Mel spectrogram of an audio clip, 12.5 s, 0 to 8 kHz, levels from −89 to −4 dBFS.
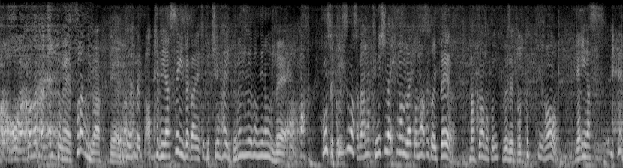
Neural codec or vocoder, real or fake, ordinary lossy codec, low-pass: codec, 24 kHz, 1 kbps, SNAC; fake; Opus, 24 kbps; 7.2 kHz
